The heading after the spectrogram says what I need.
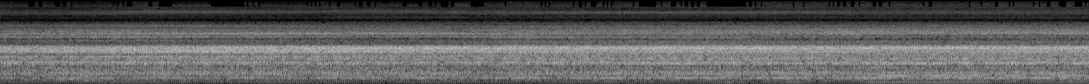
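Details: Water pump motor running while drawing water from a bucket: steady, harsh high-pitched whirring from a worn motor bearing.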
